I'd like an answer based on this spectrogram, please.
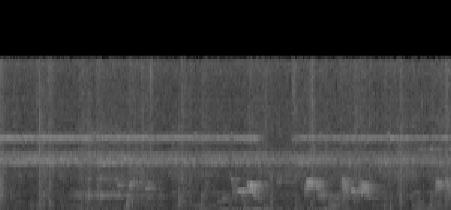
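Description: Faint, steady high-pitched trilling of night insects, with several short chirps from small animals in the second half.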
